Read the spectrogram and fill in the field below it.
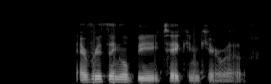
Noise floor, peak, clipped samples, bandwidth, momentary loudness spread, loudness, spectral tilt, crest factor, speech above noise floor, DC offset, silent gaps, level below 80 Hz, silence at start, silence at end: -86 dBFS; -14 dBFS; under 0.1%; 7.8 kHz; 11 LU; -31 LUFS; -5.5 dB/octave; 20 dB; 55 dB; under 0.1%; none; -64 dBFS; 0.8 s; 0.3 s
